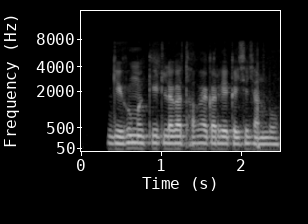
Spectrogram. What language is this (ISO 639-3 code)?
hne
